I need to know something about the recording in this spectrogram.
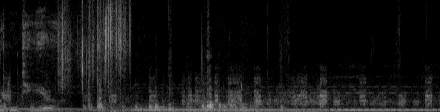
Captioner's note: ball rolling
